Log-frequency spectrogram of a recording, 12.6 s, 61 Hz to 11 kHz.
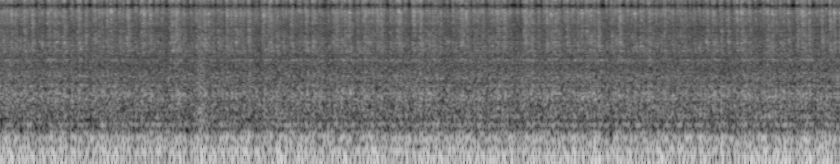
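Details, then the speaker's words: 1970 Chevy Nova big-block Chevy V8 idling while warming up after replacing the failed water outlet O-ring with a paper gasket and RTV to fix a coolant leak; deep even burble, no ticks, knocks or stumbles, cooling system dry. "all right looks like we're doing pretty good I don't see any leaks it's all dry back there nothing's pissing"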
